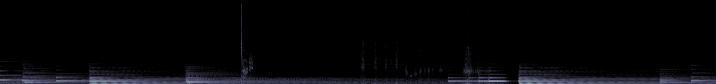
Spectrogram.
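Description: Piano played slowly: chords struck one after another, each left to ring and fade. In a quieter stretch in the middle there are a few brief soft noises.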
